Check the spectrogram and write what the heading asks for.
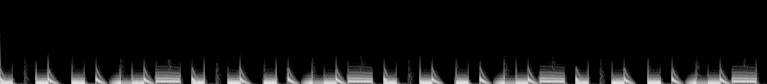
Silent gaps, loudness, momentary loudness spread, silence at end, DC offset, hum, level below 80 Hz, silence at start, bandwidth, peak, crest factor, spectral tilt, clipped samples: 0.67-0.71 s, 1.85-1.91 s; -16 LUFS; 3 LU; 0.1 s; under 0.1%; none; -16 dBFS; 0 s; 0.9 kHz; 0 dBFS; 12 dB; -19.5 dB/octave; under 0.1%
